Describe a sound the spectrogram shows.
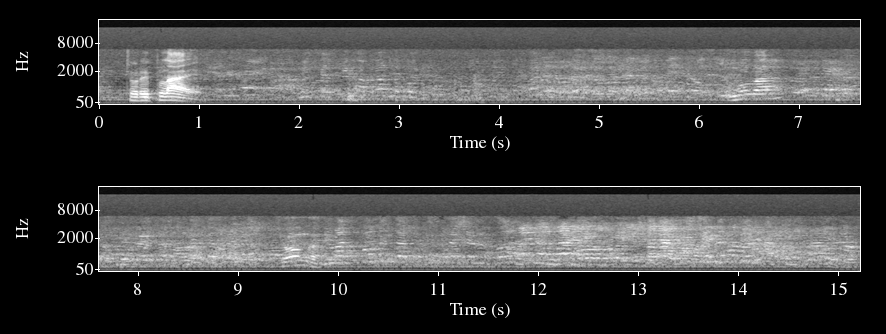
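Many people murmur and chatter in a large echoing chamber.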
